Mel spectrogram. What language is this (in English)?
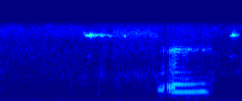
Santali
